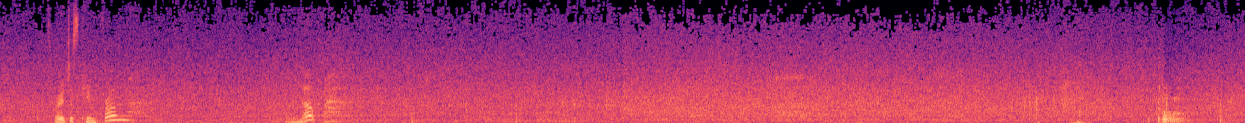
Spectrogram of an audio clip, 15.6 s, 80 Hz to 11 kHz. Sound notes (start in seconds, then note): 4.4 water running; 14.0 metal scraping; 14.0 water running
